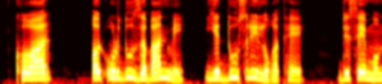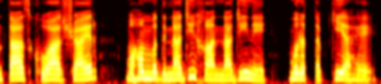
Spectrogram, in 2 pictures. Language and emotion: Urdu, neutral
